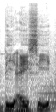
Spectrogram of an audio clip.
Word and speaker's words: BAC: BAC as the new brand is called is pronounced back and I'm very sorry because the only other time I've seen BAC is enforcer and in forsa there are no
